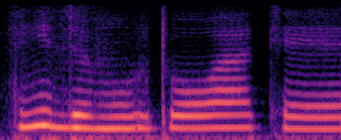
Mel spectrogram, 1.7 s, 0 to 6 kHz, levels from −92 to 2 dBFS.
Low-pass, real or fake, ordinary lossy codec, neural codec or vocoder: 5.4 kHz; fake; Opus, 64 kbps; codec, 24 kHz, 0.5 kbps, DualCodec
